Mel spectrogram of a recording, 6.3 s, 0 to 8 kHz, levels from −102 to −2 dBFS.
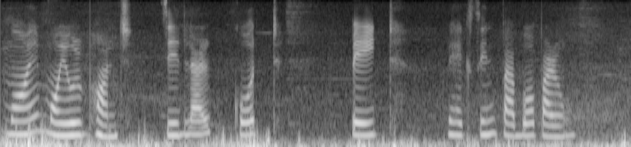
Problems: constant background noise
